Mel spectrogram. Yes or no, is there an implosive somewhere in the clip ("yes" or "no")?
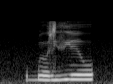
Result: yes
